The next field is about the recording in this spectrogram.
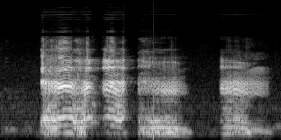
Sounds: Throat clearing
